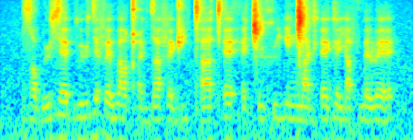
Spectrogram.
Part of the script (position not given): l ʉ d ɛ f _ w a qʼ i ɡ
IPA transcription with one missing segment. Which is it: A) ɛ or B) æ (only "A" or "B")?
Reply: A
